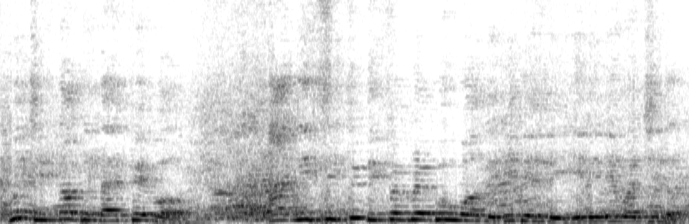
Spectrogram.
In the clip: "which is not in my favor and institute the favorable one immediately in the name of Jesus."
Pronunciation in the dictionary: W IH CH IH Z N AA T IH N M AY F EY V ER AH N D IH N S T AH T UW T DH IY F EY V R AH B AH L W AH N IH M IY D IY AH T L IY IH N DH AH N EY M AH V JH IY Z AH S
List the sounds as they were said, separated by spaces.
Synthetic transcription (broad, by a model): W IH CH IH Z N AA T IH N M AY F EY B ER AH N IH S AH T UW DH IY F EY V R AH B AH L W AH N IH M IY D IY AH T L IY IH N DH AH N EY M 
